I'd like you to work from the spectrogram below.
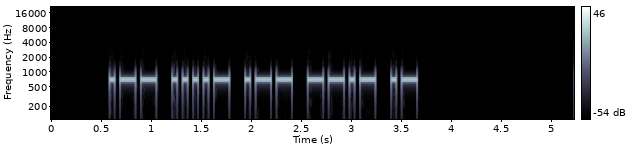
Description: Morse code, heard as a keyed tone, about 22 wpm, 700 Hz. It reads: W4WQA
